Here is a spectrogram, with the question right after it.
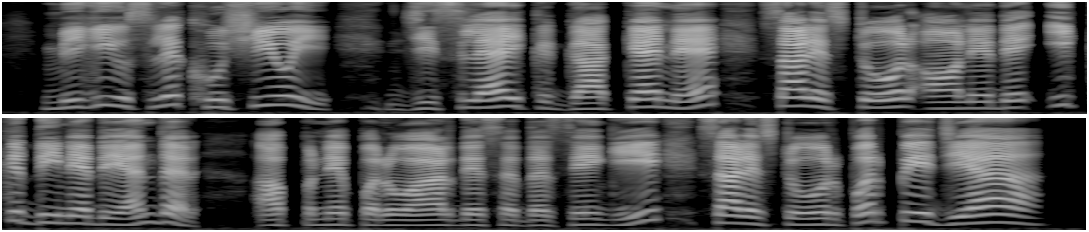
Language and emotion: Dogri, happy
